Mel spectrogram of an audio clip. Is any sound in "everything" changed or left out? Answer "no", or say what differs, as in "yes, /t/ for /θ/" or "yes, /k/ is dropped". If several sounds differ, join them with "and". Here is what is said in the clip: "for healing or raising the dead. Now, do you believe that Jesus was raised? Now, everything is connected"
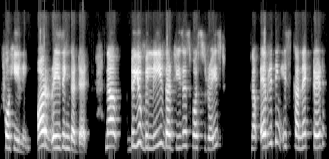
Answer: yes, /t/ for /θ/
